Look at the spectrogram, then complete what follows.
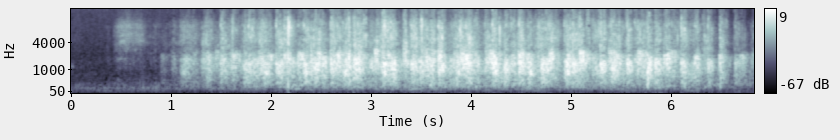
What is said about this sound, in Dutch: Dat applaus klonk voor Ludwig Bindervoet, maar natuurlijk ook voor Jamel Wariachi, die tegenover me zit, auteur van het verhaal.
